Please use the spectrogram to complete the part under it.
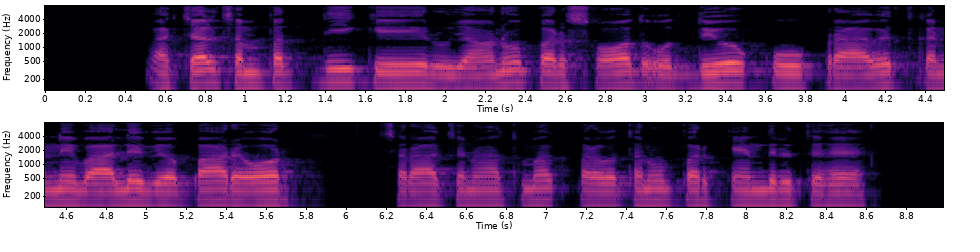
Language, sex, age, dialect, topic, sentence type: Hindi, male, 18-24, Kanauji Braj Bhasha, banking, statement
